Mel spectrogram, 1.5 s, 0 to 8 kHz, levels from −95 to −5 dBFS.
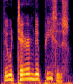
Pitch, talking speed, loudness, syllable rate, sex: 160 Hz, 245 wpm, -16 LUFS, 5.5 syllables/s, male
